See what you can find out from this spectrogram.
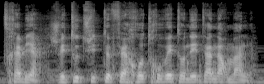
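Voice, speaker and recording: A man playing a blunt, exasperated teenage high school boy in a French anime fan dub, expressive and indignant. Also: fast talker, faint music behind, natural voice. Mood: serious, blunt.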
